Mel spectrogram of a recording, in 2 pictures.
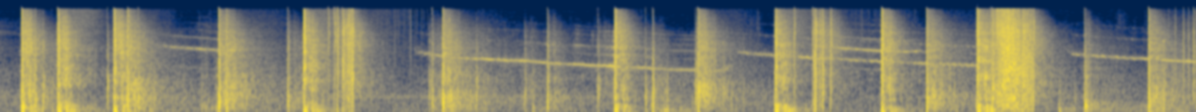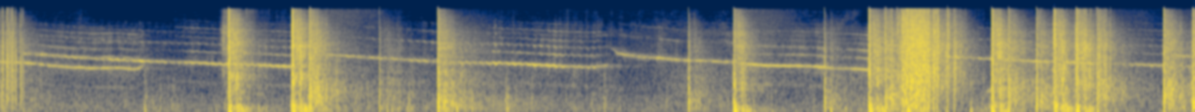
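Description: Consumer firework cakes firing in quick succession: a steady run of sharp bangs, with a thicker cluster near the end. Between the bangs, several whistles overlap, each sliding down in pitch over two or three seconds.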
